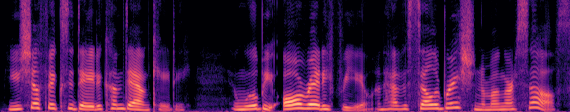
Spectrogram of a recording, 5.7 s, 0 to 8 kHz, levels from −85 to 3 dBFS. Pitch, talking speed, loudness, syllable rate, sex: 245 Hz, 230 wpm, -18 LUFS, 5.8 syllables/s, female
